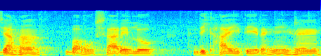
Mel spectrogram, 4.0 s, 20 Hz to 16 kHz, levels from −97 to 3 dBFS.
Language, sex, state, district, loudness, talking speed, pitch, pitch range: Hindi, female, Bihar, Kaimur, -20 LUFS, 120 wpm, 110 Hz, 110-120 Hz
